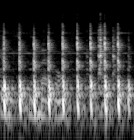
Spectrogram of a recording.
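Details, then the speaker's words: Vintage motorhome exhaust: sharp metallic raps about seven a second as the loose pipe strikes the body. A rubber hanger is missing and the others are perished, and new exhaust rubbers are needed. "So there is a rubber missing there, and that's allowing this to"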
